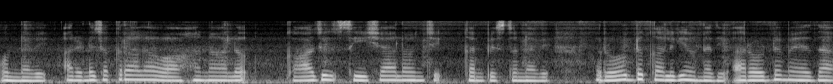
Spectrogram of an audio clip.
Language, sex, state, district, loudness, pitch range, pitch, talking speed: Telugu, female, Andhra Pradesh, Krishna, -15 LUFS, 185-200 Hz, 190 Hz, 110 wpm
